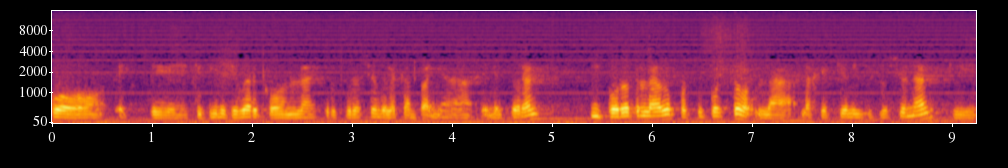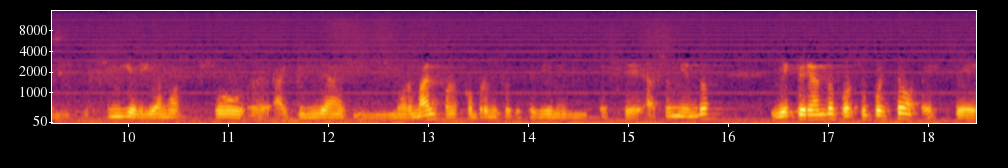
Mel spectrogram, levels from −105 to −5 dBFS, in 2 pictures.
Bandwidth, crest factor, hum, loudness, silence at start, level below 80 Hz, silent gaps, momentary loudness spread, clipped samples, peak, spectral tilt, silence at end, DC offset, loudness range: 16 kHz; 20 dB; none; -21 LUFS; 0 s; -44 dBFS; none; 14 LU; under 0.1%; 0 dBFS; -6.5 dB/octave; 0 s; under 0.1%; 5 LU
